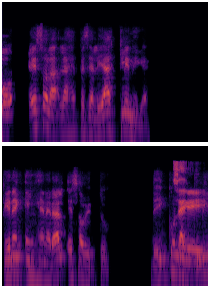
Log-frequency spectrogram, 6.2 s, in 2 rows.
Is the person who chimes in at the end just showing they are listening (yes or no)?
yes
